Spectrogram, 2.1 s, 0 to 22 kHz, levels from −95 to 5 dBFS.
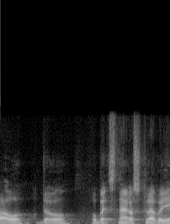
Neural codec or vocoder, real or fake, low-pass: codec, 16 kHz in and 24 kHz out, 0.6 kbps, FocalCodec, streaming, 2048 codes; fake; 10.8 kHz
